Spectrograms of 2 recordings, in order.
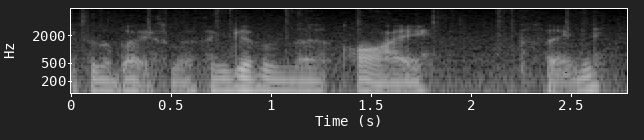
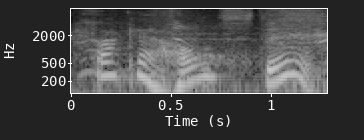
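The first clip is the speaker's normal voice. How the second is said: much higher, slow and strained; frustrated at enemy; 13 semitones higher, slower than usual. Real, not acted. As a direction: yell at the dodging enemy. Swearing at a game enemy.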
